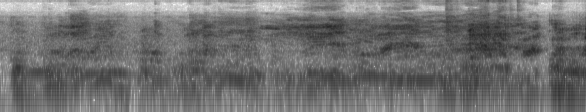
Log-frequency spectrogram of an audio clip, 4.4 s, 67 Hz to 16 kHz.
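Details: Backyard pigs, a newly acquired sow about to farrow and piglets 25 days old; a steady run of rough grunts joined by brief higher squeals, loud and close, several animals at once.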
